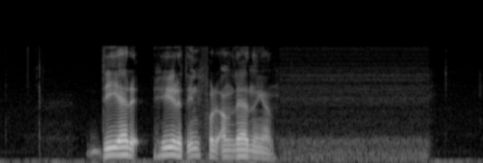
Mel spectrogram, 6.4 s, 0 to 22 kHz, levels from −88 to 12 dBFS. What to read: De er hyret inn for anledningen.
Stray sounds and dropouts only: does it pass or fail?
pass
